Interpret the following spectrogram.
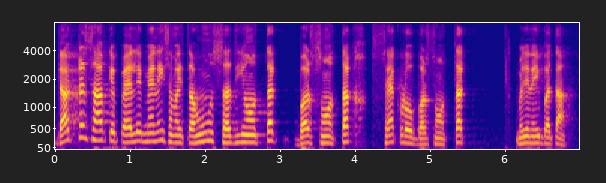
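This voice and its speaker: A man's voice: fairly high pitch, normal speed, pushed and bright, smooth. A man preaching a sermon as a pandit, teacherly and quizzing his listeners.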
